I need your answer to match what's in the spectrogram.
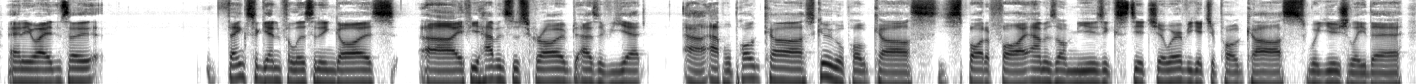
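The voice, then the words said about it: Tired, weary voice. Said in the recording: “You can hear it in my voice how tired I am, eh? Just trying to push through these sentences.”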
